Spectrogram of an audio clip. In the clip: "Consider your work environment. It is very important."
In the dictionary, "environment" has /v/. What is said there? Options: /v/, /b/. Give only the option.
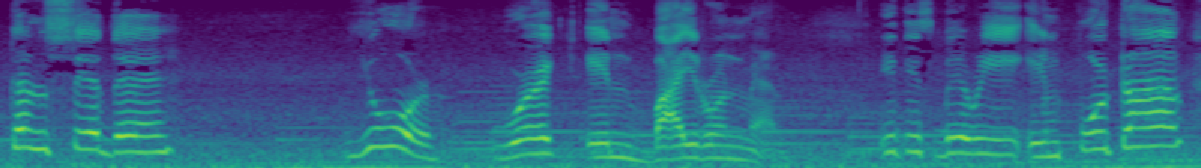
/b/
